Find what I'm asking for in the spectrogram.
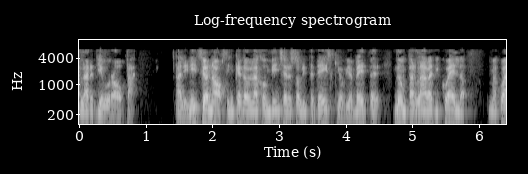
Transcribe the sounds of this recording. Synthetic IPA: rlaːɾed̪iewɾɔːpa̰ | alːinit̪sːjonɔsiŋk̟ed̪oveːvakoɱvint͡ʃeɾesɔːloit̪ed̪esk̟iovːjament̪e | nomparlaːvad̪ikwelːo | makːwa

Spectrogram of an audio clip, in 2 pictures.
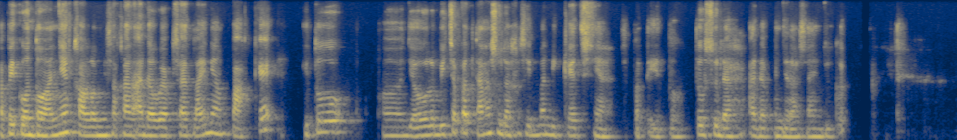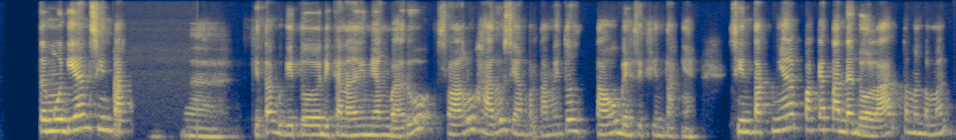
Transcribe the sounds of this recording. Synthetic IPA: t̪apikəunt̪uŋanɲakalowmis̬alkana̰dawɛpsajt̪laɪnjaŋpake | it̪u | əd͡ʒaʊhləbɪht͡ʃəpat̪̚karnasudahkəsidmandikɛt̪sɲasə̥pərt̪iːt̪uit̪usudaha̰dapəɲd͡ʒəlasad͡ʒuɡa | kəmudiansint̪ak̚ɲanakit̪abəɡit̪udikənalɪnjaŋbaɾusəlaluɦaɾʊsjaŋpərt̪amait̪ut̪aubɛsɪk̚sint̪ak̚ɲasint̪ak̚ɲapaket̪andadolart̪əmənt̪əmən

